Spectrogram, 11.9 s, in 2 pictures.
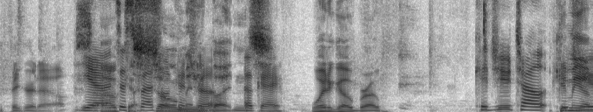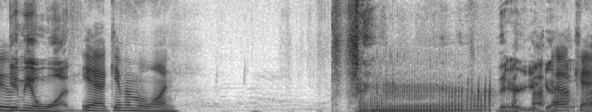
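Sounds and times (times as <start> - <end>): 
laughter: 0.0 - 2.7, 10.8 - 11.8
speech: 0.0 - 4.1, 4.8 - 7.8, 9.3 - 10.0, 10.9 - 11.8
person belching: 9.4 - 11.2.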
